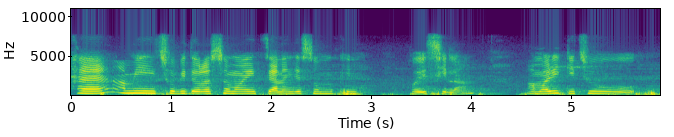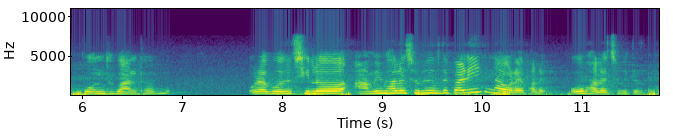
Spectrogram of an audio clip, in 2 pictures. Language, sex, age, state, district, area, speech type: Bengali, female, 18-30, West Bengal, Uttar Dinajpur, urban, spontaneous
